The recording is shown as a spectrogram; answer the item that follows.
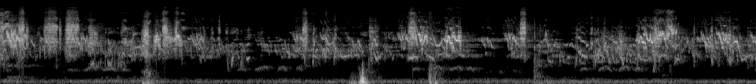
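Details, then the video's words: Happy budgies chirping in a busy flock, bursts of scratchy warbling and squeaky chirps coming in waves a second or so apart, with a faint low hum underneath and occasional knocks. "happy budgie chirping sound"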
